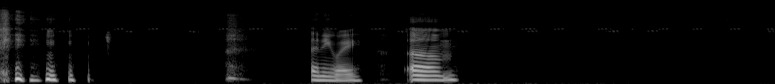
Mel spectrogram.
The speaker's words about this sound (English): I think my birds do that because they can hear it through my headset. When they get loud and it goes to the microphone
